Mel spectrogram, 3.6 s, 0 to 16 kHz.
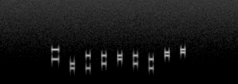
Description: Multi-frequency trunk signalling (R1, as on North American trunks), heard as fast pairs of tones, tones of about 60 ms. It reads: KP 1456520 ST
